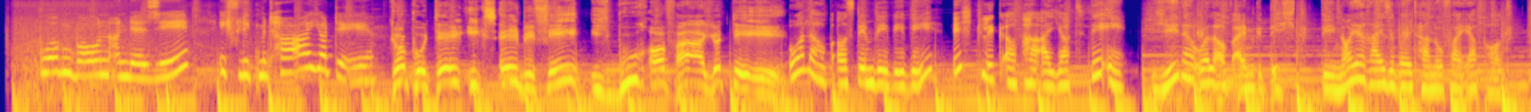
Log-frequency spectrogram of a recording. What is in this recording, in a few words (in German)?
Funkspot; Hannover-Airport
